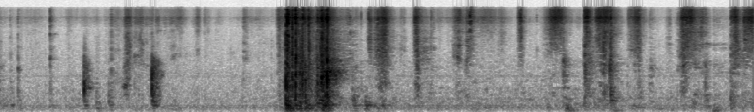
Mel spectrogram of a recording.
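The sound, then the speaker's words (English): Half a deck of reading cards spills out in a sudden dense burst of rustling, followed by many soft, short taps and slides as the cards are gathered and put back in. “that was just like half the deck that just fell out. Putting them back in there.”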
